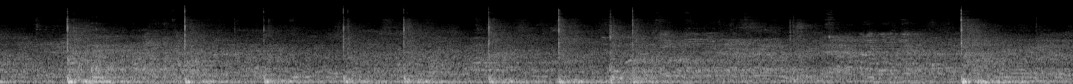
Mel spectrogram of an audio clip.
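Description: A basketball bouncing on a hardwood gym floor: sharp thuds at uneven intervals of roughly a second, over the murmur of voices in a large gym.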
